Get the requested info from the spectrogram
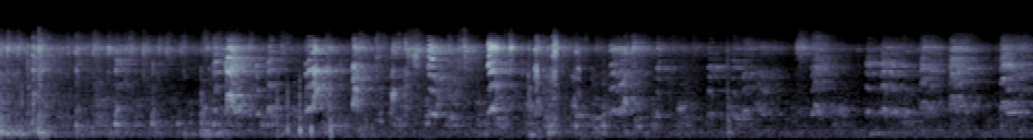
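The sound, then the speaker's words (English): A dog chews on a toy, a steady run of rapid, irregular high squeaks and wet crunching clicks lasting the whole time, fairly loud, with no one talking. “Let him run around a bit with that toy. Munching on a mogwai.”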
